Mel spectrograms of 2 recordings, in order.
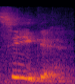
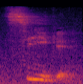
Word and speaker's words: Ziege: Remember, the Z is pronounced like TS. Here we pronounce it like English, the second letter. So it is Ziege, the goat, Ziege.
